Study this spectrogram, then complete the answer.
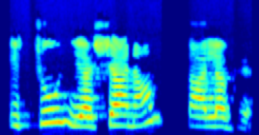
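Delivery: इचु यशानाम तालव्य said slowly and clearly; slow recitation. Shown as a demonstration. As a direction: spell out the sutra slowly like a teacher. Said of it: "क्या बोलेंगे?". (धीमा, स्पष्ट सूत्र-पाठ)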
